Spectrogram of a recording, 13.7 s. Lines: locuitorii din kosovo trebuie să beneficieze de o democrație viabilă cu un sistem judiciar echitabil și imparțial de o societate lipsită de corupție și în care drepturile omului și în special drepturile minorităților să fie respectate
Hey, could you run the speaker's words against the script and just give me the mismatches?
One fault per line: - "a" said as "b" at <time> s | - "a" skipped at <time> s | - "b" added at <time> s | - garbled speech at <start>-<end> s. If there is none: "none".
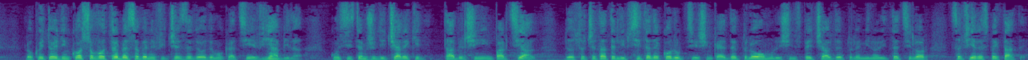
none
